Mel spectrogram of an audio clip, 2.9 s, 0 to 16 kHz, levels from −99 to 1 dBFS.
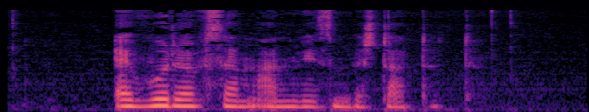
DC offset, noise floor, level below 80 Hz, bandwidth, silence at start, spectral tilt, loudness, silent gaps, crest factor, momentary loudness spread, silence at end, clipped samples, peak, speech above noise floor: under 0.1%; -72 dBFS; -70 dBFS; 11.5 kHz; 0.55 s; -6 dB/octave; -34 LUFS; none; 18 dB; 17 LU; 0.6 s; under 0.1%; -18 dBFS; 38 dB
